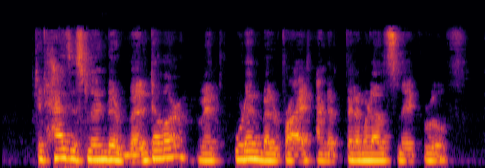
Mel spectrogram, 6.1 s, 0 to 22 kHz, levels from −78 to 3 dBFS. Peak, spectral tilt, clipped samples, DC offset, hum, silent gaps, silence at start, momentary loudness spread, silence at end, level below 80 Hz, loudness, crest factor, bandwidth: -2 dBFS; -6 dB/octave; under 0.1%; under 0.1%; none; none; 0.45 s; 9 LU; 0.35 s; -50 dBFS; -16 LUFS; 14 dB; 12.5 kHz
